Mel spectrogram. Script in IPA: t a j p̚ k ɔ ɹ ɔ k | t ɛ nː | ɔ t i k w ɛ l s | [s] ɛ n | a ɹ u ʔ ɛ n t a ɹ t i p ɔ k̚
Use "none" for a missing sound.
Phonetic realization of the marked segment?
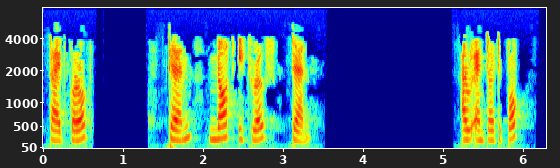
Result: t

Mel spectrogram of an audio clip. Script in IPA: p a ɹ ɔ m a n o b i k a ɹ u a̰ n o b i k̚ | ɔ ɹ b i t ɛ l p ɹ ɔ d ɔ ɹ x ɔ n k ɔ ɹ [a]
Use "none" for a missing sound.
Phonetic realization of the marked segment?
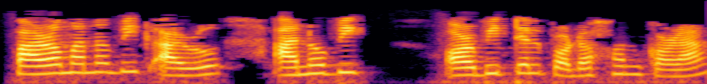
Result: a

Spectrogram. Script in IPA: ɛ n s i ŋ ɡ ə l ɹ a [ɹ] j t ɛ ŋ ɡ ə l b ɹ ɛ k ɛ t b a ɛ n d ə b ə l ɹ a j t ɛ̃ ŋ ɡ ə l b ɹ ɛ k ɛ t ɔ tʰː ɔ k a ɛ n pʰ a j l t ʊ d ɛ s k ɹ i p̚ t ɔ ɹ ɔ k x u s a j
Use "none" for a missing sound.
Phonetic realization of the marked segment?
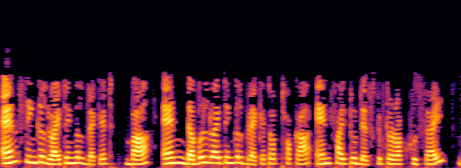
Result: none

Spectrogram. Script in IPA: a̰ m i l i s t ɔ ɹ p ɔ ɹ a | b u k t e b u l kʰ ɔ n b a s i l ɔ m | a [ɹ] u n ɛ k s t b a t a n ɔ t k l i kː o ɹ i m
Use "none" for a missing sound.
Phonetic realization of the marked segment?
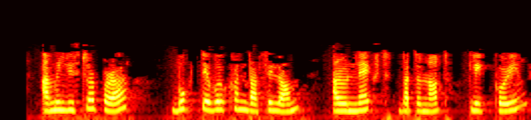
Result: ɹ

